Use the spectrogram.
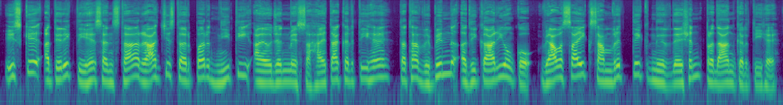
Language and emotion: Hindi, neutral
